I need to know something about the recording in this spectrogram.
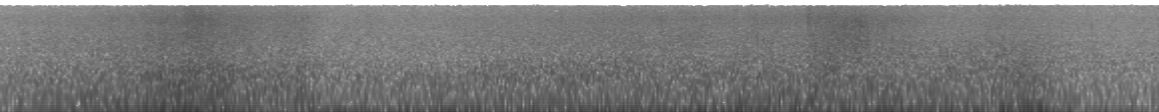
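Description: A seaside soundscape of the Irish coast from the MyNoise website: ocean waves wash steadily against a shore, a continuous broad rushing hiss with two louder surges breaking through, one early and one later. No voices, just the sea filling the scene.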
